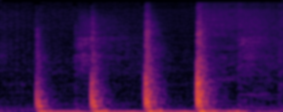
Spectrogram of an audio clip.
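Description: Four evenly spaced knocks on a door, close and moderately loud, each a solid hollow thud in a steady measured rhythm, with no voices.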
